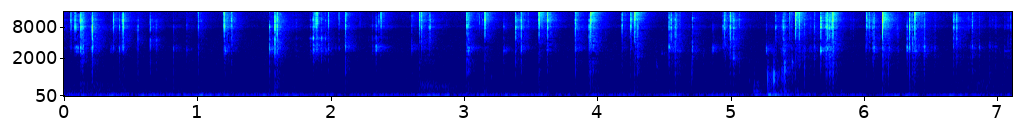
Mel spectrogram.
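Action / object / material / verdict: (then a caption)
scrape / 3D-printed PLA plastic toy / PLA plastic / none. Fingernails scratch the ridged surface of a small white PLA plastic 3D-printed ghost toy held in both hands. The result is a quiet, steady run of quick, bright, raspy scraping strokes over a low, soft rumble, with a few sharper crackly peaks throughout.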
